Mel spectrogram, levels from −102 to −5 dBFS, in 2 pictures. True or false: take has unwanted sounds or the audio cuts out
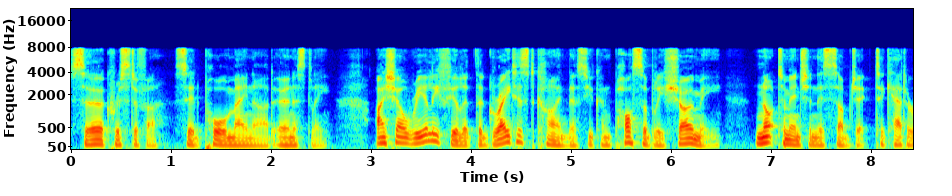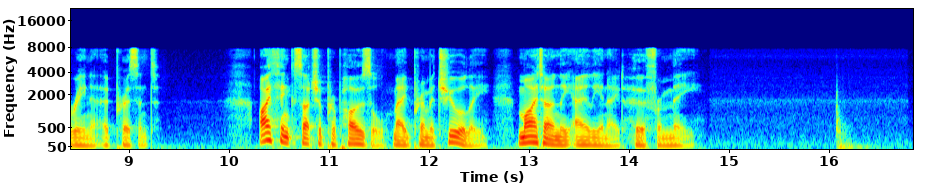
true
